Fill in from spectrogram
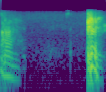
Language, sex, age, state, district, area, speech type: Goan Konkani, male, 30-45, Goa, Canacona, rural, conversation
